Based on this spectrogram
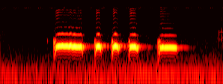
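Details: Mellow cooing phrase from a local zebra dove with a large 'kung' voice: a held opening coo, three short rounded notes, and a brief level coo to finish, over a quiet hum.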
